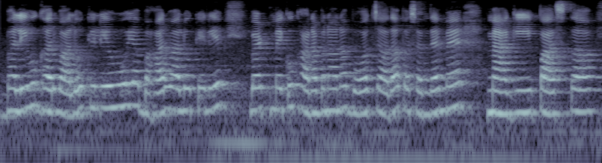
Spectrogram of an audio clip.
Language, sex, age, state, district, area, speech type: Hindi, female, 18-30, Madhya Pradesh, Jabalpur, urban, spontaneous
